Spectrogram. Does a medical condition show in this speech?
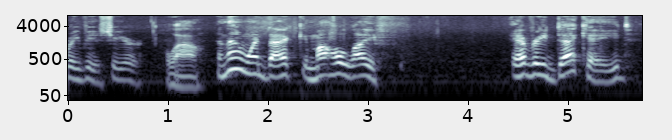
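No.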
